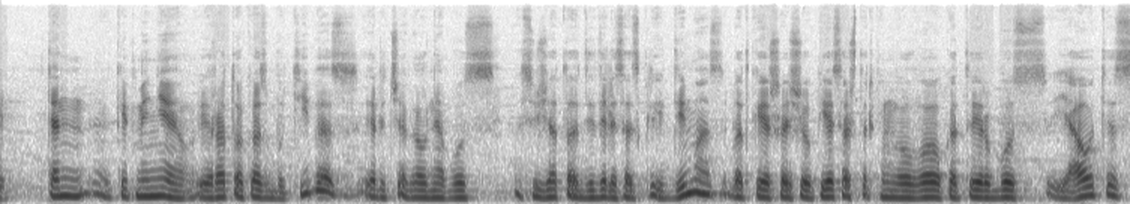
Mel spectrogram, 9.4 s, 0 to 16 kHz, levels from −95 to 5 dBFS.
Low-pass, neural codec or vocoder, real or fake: 14.4 kHz; none; real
